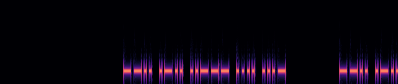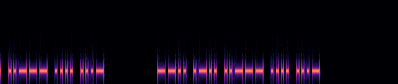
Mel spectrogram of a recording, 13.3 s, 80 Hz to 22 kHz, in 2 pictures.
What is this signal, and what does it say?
Morse code, heard as a keyed tone, about 28 wpm, 700 Hz. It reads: ZL2HV ZL2HV ZL2HV
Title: DXCC-100 Call Signs - 5 Characters - Repeated 3x - 28wpm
